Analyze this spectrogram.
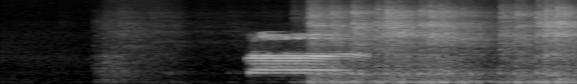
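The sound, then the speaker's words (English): A motorcycle engine cranking up, breaking into a sudden loud, rough rumble partway through that keeps going to the end, with a brief voice sound just before it. “We have that bike cranking up in the background. We have a bike cranking up in the background I can sell you.”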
